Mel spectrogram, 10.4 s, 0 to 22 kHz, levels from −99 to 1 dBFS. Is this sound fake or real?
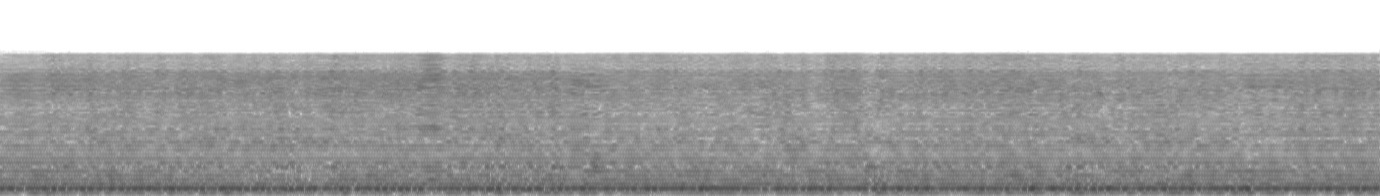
fake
